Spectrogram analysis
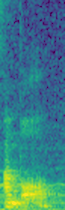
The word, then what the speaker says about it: Humble: side of 45 and it is spelled with the h but it is pronounced humble next one is y'all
